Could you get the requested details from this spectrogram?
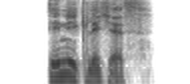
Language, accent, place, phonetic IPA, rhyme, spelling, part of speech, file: German, Germany, Berlin, [ˈɪnɪkˌlɪçəs], -ɪnɪklɪçəs, innigliches, adjective, De-innigliches.ogg
- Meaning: strong/mixed nominative/accusative neuter singular of inniglich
